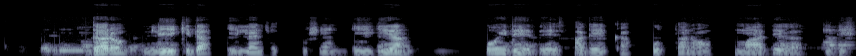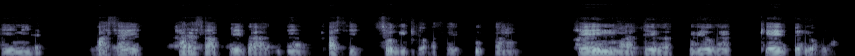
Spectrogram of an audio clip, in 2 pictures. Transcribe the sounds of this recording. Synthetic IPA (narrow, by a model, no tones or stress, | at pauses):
d̪ɐɾɔliːkʼːɪd̪ɐhiːlːɐnt͡ʃːɐt̪ɪ̥kʊʃɪjɐnɡiːɡɪjaː | ɔjd̪e̞ːd̪ɛʔe̞ːshɐɡe̞ːkːɐ | ʊt̪ːɐnɐw | maːd̪ːeːɡɐɡ̥ɪd̪ɪʃiːn | ʔɐsɐj | hɐɾɐsaːpːɛjɪd̪aːɡɪd̪ikʼɐsːɪ | sɔɡɪd̪ːɔʔɐsɐjʊt̪ːɐnɐw | ke̞ːjɪnmaːd̪ːeːɡɐɡ̥ɪd̪ɪjo̞ːɡe̞ː | keːjpːɛlɔʔɔ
